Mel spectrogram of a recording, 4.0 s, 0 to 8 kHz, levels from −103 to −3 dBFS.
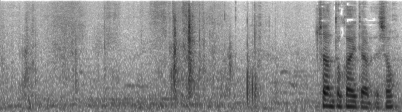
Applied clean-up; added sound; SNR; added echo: none; none; none; none.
